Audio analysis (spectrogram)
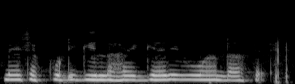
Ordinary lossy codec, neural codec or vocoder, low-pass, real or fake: none; none; none; real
